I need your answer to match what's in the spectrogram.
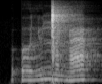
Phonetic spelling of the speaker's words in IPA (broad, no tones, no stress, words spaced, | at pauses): ʔolʉ ŋ͡ǀɐŋa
